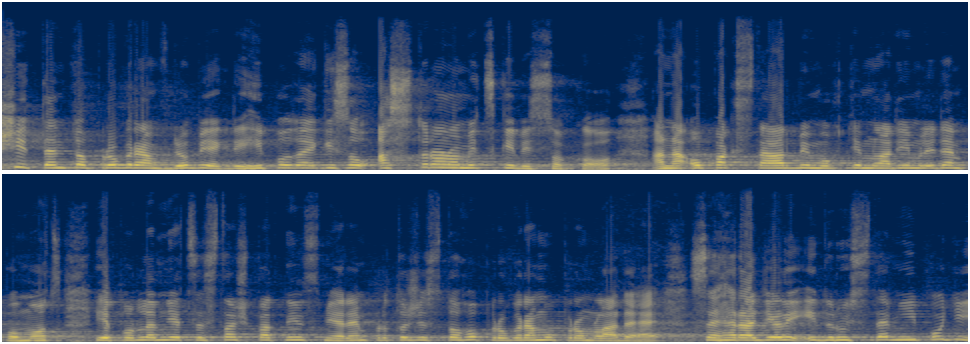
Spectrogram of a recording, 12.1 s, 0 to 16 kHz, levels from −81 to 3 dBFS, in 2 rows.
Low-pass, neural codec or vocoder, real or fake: 14.4 kHz; none; real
